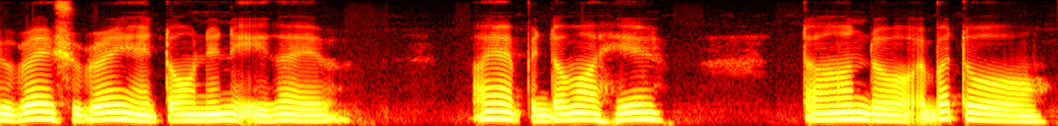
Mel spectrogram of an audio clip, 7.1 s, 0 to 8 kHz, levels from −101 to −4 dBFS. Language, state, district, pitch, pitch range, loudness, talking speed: Idu Mishmi, Arunachal Pradesh, Lower Dibang Valley, 155 Hz, 140-170 Hz, -13 LUFS, 95 wpm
